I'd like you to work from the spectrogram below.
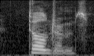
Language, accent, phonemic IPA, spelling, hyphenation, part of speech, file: English, General American, /ˈdɑldɹəmz/, doldrums, dol‧drums, noun, En-us-doldrums.ogg
- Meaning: Usually preceded by the: a state of apathy or lack of interest; a situation where one feels boredom, ennui, or tedium; a state of listlessness or malaise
